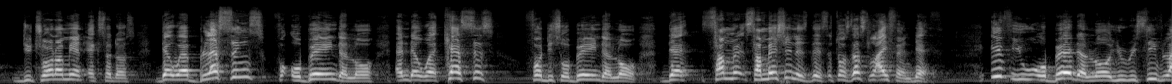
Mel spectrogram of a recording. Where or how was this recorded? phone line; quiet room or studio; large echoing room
large echoing room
